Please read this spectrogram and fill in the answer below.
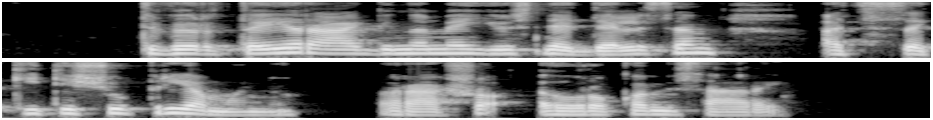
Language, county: Lithuanian, Šiauliai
